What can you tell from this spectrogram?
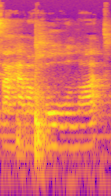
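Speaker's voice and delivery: normal talking voice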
